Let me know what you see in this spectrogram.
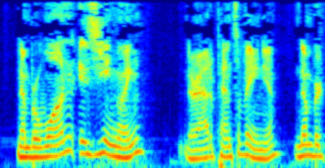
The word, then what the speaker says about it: Yuengling: That allowed Yuengling, is that how you pronounce it? – Yuengling, to now qualify as a craft brewery.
